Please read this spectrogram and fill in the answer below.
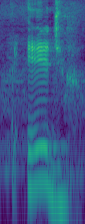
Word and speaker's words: edge: इसके बाद में एज और बजट और गैजेट, यानी इसे हमने बजट पढ़ना है, एज पढ़ना है, गैजेट पढ़ना है।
